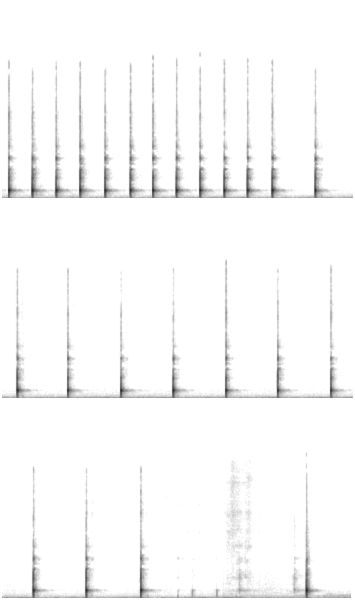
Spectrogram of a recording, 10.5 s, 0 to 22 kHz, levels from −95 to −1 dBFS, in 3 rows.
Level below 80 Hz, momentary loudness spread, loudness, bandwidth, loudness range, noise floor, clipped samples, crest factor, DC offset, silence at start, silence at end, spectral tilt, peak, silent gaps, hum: -58 dBFS; 5 LU; -30 LUFS; 14 kHz; 5 LU; -63 dBFS; under 0.1%; 28 dB; under 0.1%; 0.05 s; 0.4 s; -3 dB/octave; -2 dBFS; none; none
